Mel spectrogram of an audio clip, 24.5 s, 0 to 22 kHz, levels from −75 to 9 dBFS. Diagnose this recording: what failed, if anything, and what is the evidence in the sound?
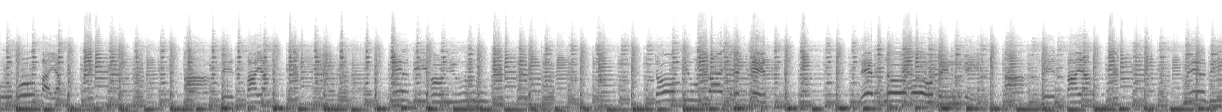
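Nothing failed here: the recording holds together the whole way with no dropouts, glitches or damage at any stage, so there's nothing to diagnose.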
